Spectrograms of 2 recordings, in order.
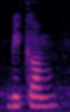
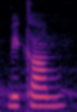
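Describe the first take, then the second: Both takes have the same delivery.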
